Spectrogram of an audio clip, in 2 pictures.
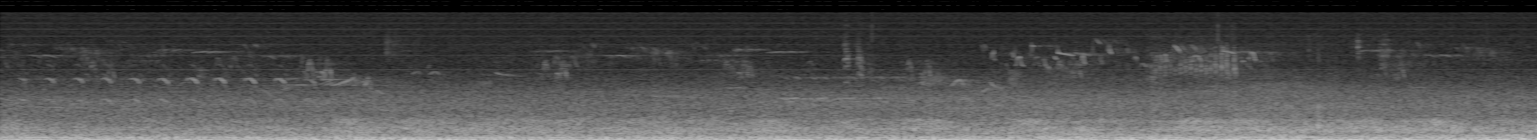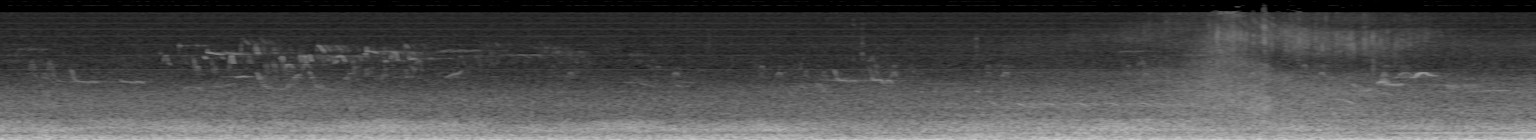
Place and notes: John Street, Brighton - Waiting for my lift
Sunday morning - waiting for my lift to Manchester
